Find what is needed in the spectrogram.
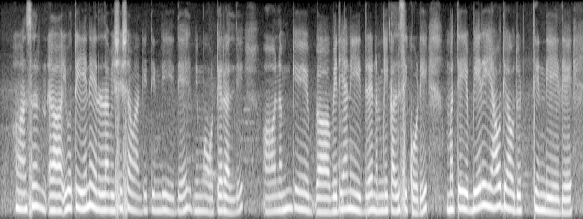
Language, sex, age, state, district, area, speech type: Kannada, female, 30-45, Karnataka, Shimoga, rural, spontaneous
